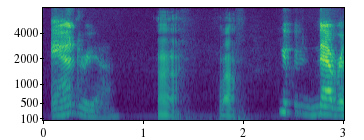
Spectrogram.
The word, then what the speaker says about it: Andrea: It's Andrea.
